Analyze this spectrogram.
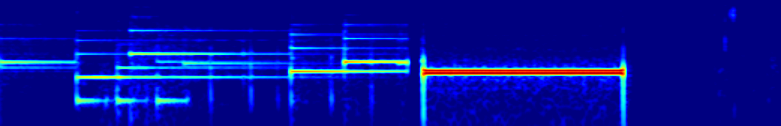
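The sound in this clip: Telephone tones play while a call is transferred to a company's tender department: a few sustained electronic tones shifting in pitch, then one long, steady, loud tone lasting about two seconds, followed by near silence.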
